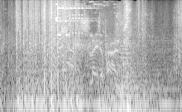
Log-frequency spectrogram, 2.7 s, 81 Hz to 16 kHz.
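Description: AK rifle fire in Modern Warfare 3, dense and continuous, with rapid shots blending into a loud, busy wash of game sound for a few seconds.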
